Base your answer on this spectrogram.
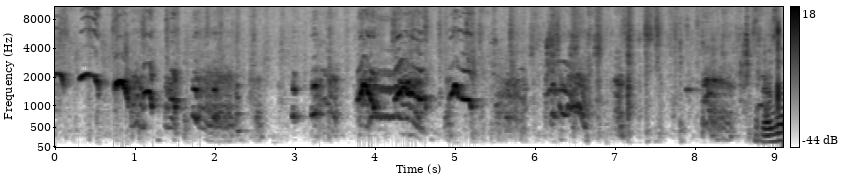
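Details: Several two-week-old Labrador Retriever pups, 11 January 2016, whine and squeal in drawn-out wavering cries, overlapping one another, while a woman talks to them softly in the background.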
